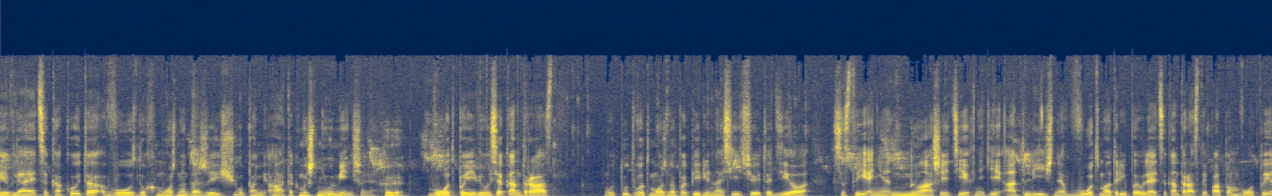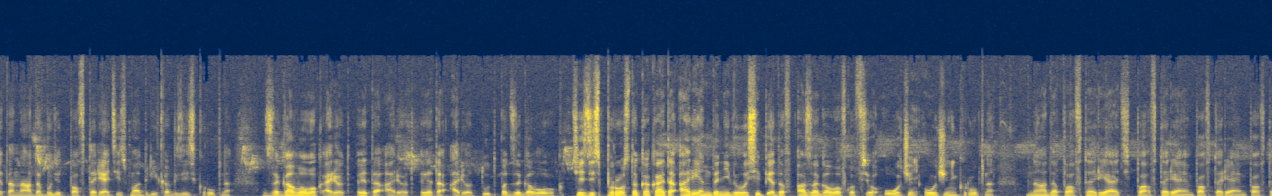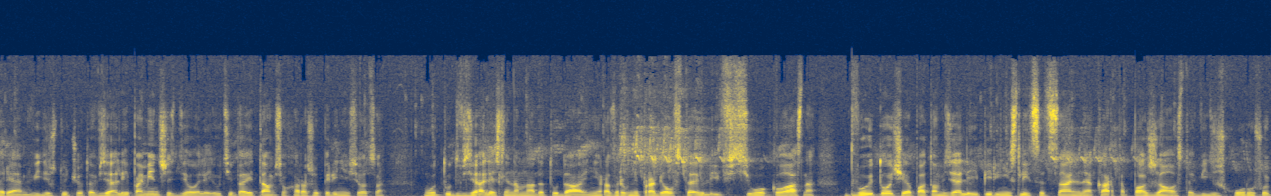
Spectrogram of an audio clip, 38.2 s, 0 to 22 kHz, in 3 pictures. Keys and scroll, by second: 6.5 alt+space, 8.8 alt+space, 12.0 alt+super+c, 23.0 alt+super+v, 23.9 alt+super+v, 31.4 alt+space, 36.1 alt+space.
